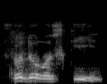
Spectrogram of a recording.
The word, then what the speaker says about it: Jodorowsky: Je sais pas si tu as vu Psychomagie, ça te parle avec Jodorowsky, je sais pas comment que ça se prononce. Non, Jodorowsky.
